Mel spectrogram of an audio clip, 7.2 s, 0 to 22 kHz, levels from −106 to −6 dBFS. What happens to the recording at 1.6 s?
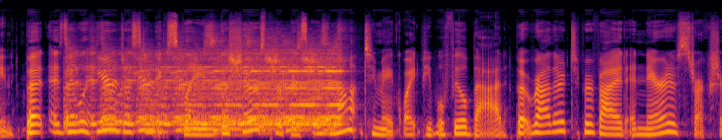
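Feedback echo between two devices runs from 0.58 to 3.8 s, covering 1.6 s. A second device in the room replays the call, this microphone picks it up again, and its echo canceller misses it, so each word returns roughly every 0.4 s, thinner and ringing, peaking about 1 dB above the speech.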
